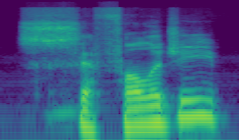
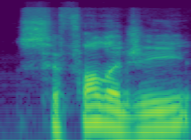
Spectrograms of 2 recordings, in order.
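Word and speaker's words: psephology: question 9 what is that's an interesting way to pronounce PS e ph o l OG y SEF ology pathology what is safe ology the study of what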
